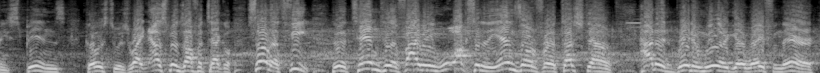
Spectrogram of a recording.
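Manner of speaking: rising excited play-by-play shout; touchdown call. Real, not acted. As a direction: build to a yelling touchdown call.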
